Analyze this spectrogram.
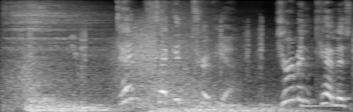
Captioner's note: voice-over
